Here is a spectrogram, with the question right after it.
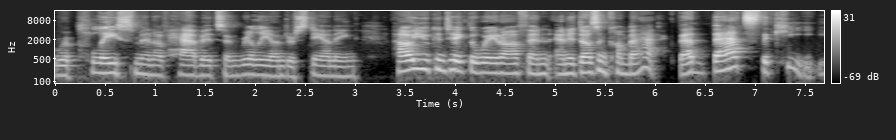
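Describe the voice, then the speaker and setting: Using an ordinary speaking voice, a woman talks at a fairly low pitch with ordinary pitch variation. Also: very clean recording, silent background. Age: 60s. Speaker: weight loss coach and hypnotist. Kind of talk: podcast interview.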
